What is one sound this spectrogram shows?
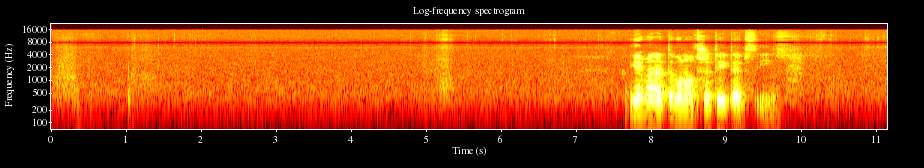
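Jigsaw puzzle pieces click and rustle softly on a table.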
